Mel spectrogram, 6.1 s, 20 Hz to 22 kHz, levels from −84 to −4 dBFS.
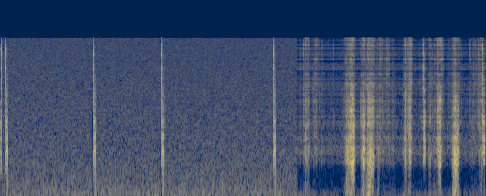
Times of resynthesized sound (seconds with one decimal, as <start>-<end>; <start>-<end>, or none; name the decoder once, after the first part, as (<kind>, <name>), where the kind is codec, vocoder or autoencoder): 3.7-6.1 (codec, HILCodec)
